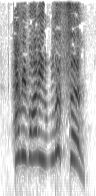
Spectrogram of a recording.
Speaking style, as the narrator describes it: Caroline shouted

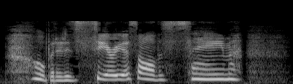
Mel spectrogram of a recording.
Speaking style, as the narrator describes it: she sighed

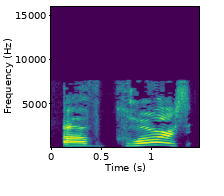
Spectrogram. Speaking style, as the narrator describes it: Esther Goose exclaimed

